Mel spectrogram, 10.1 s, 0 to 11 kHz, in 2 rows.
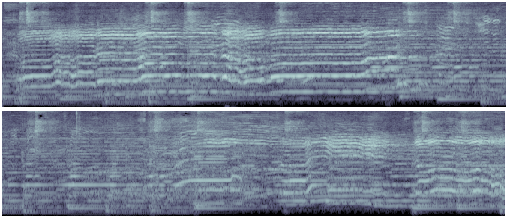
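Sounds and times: woman singing a long high note: 6.7s - 10.0s.

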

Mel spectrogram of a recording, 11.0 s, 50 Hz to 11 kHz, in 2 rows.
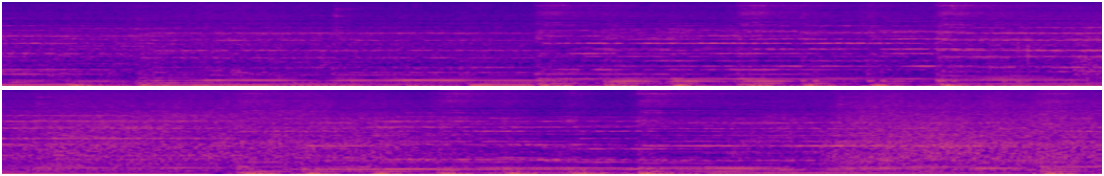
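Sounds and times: fountain water jets spraying: 0.0s - 11.0s
show music: 0.0s - 11.0s.

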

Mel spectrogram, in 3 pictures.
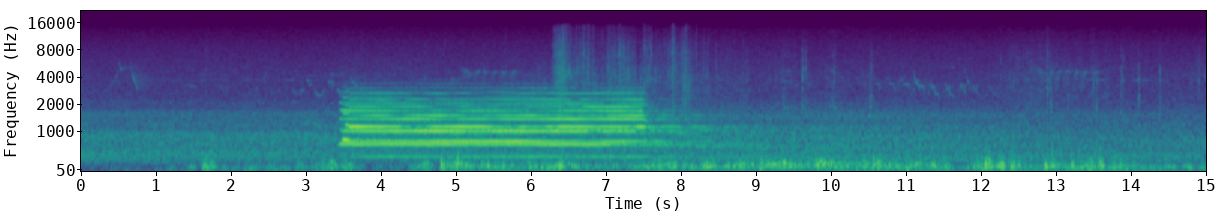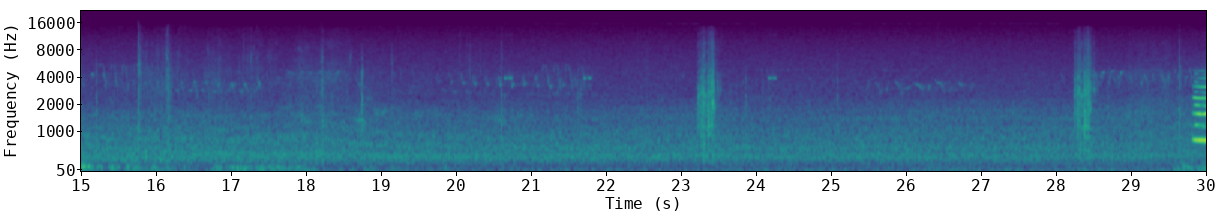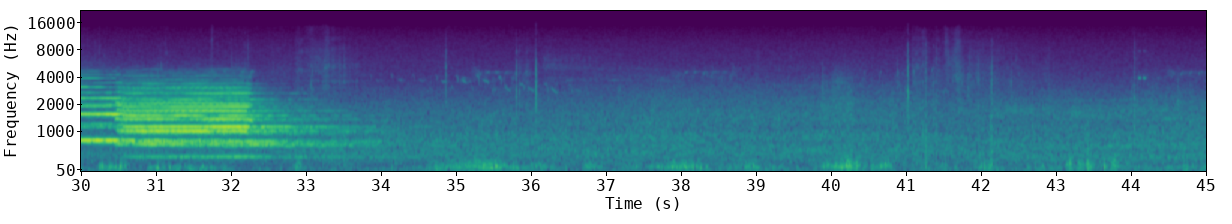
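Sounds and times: distant locomotive rumble: 0.0s - 12.4s, 29.0s - 45.0s
locomotive horn blast: 3.4s - 8.7s, 29.8s - 34.2s.

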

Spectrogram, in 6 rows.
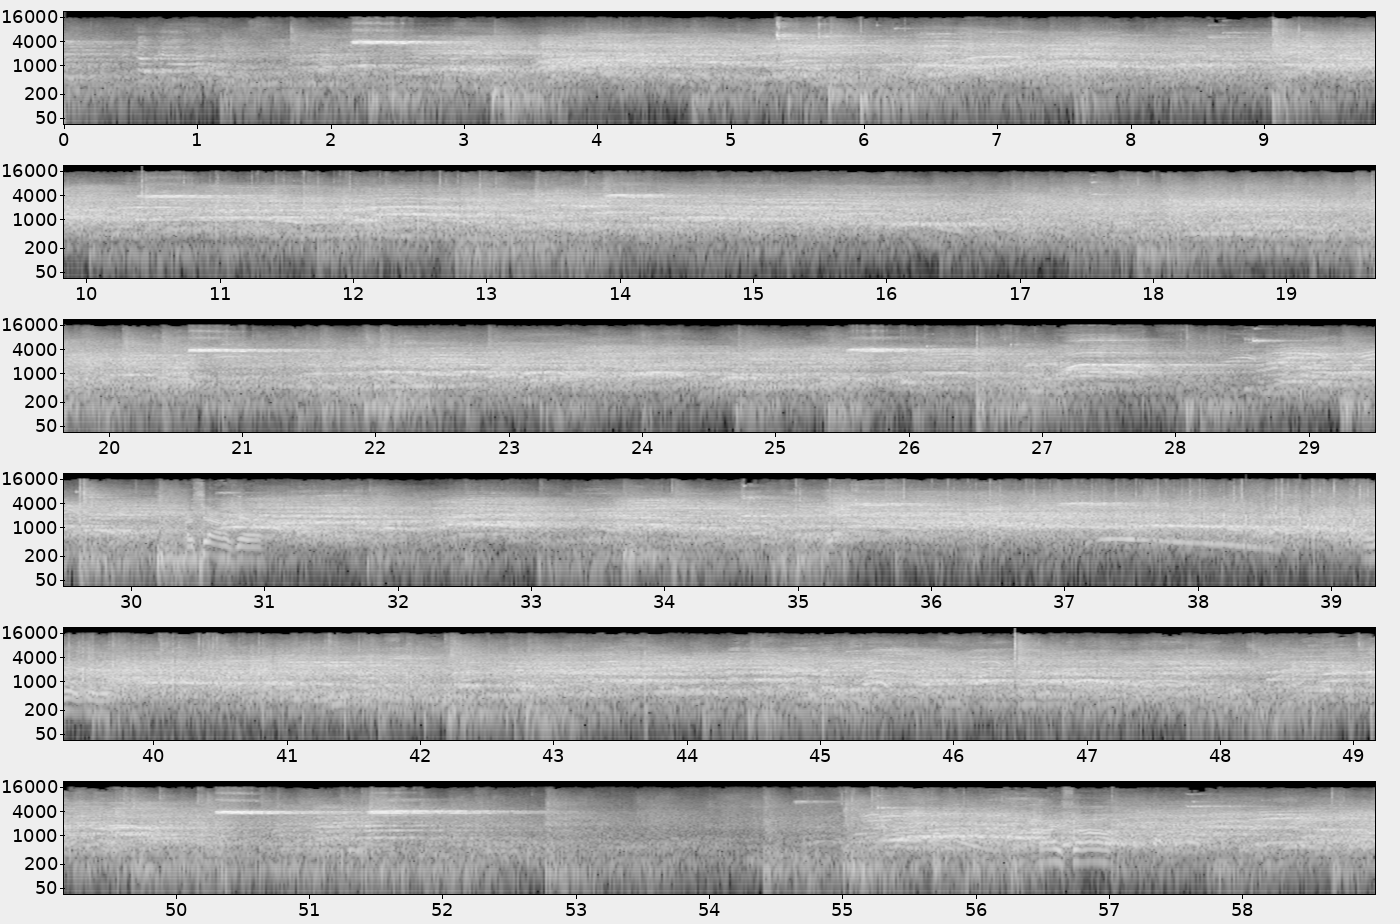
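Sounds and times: people calling and cheering: 0.0s - 59.0s
volleyball hits: 1.6s - 3.6s, 4.6s - 6.6s, 9.0s - 9.4s, 12.6s - 13.9s, 24.7s - 27.0s, 29.1s - 30.8s, 31.6s - 36.6s.

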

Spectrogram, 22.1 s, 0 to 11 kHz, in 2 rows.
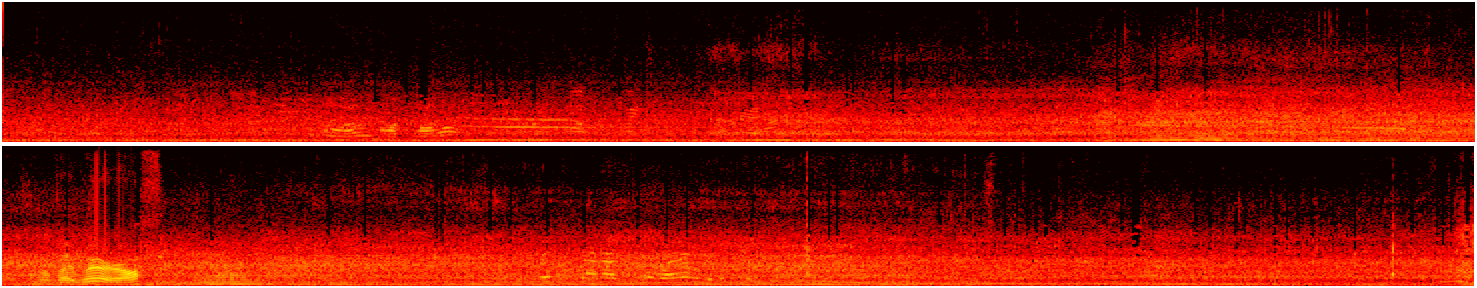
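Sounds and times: racing car engines: 0.0s - 22.0s.

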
